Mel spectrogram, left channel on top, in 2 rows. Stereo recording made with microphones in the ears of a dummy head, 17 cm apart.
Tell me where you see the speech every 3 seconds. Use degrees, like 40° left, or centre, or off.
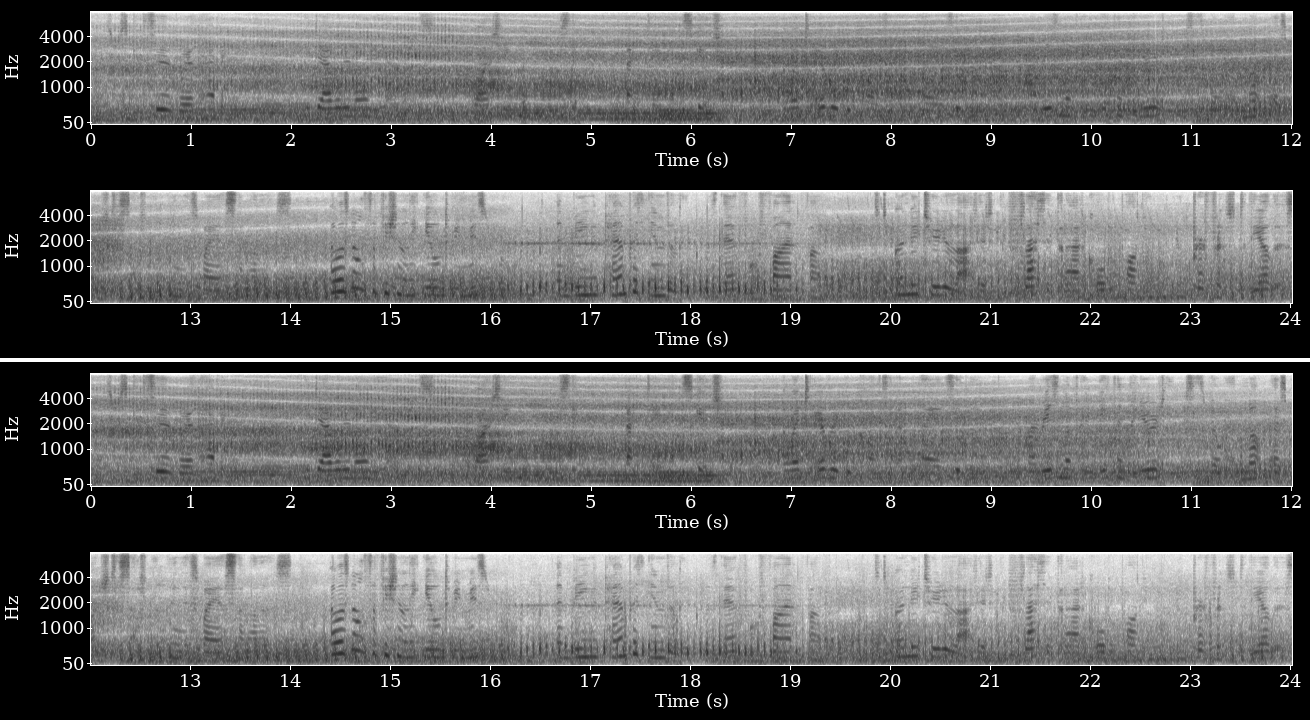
40° right, 40° right, 40° right, 30° right, 10° right, 10° left, 30° left, 50° left.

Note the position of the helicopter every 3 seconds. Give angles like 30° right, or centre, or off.
40° right, 20° right, 10° left, 40° left, 50° left, 60° left, 70° left, 70° left.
